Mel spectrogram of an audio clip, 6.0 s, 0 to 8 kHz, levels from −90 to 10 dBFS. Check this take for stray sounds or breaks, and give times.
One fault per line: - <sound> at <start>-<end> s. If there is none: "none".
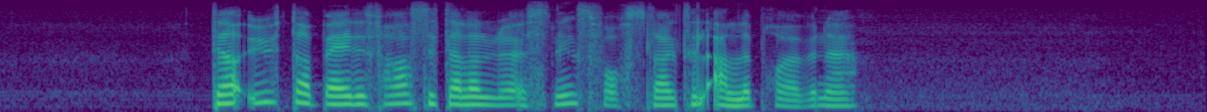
none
